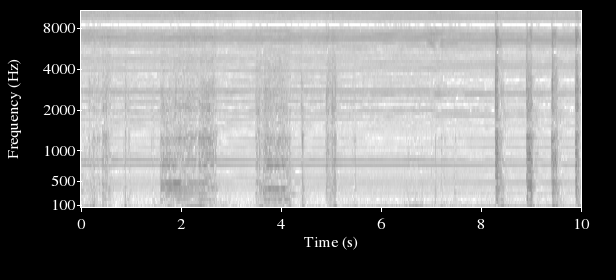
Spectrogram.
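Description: An electric trimmer buzzes steadily close by.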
